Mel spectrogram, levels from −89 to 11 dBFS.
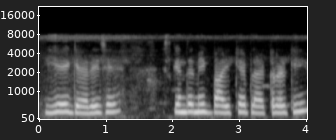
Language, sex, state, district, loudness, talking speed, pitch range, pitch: Hindi, male, Assam, Sonitpur, -13 LUFS, 180 wpm, 245-275 Hz, 260 Hz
